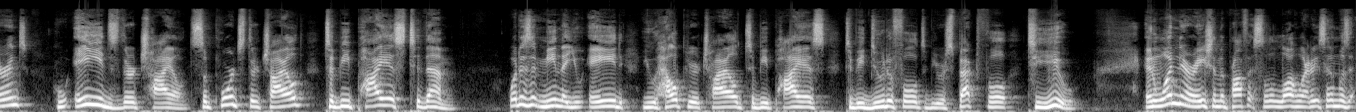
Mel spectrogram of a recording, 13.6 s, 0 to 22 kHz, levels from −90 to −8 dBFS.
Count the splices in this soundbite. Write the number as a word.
zero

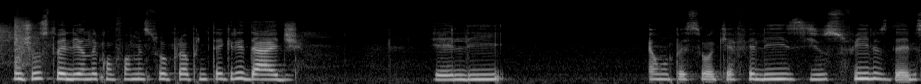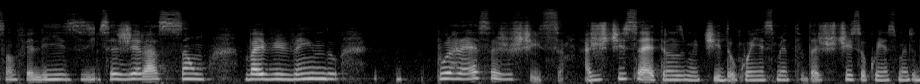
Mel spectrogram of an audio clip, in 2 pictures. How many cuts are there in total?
two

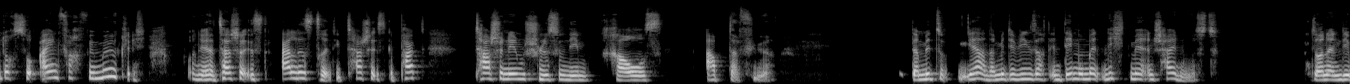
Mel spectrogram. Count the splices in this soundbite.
two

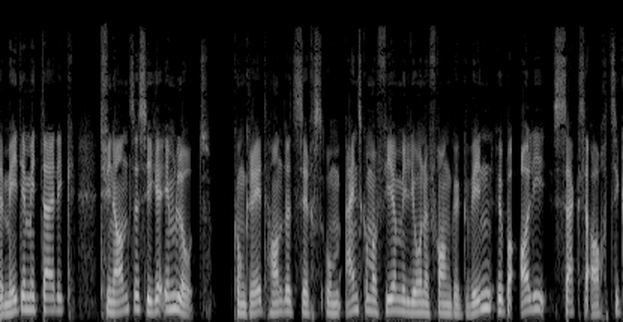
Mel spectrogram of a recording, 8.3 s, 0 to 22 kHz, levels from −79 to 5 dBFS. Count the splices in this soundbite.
zero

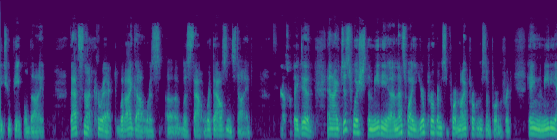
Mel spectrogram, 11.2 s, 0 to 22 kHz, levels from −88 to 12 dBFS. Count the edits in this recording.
one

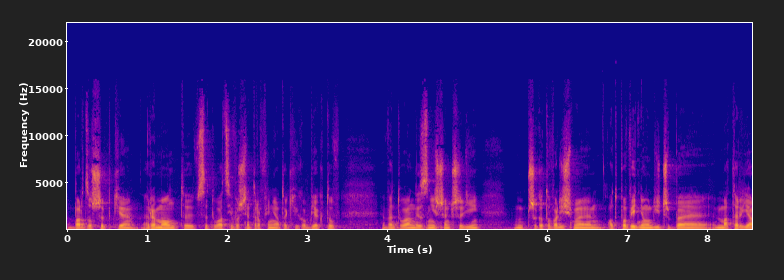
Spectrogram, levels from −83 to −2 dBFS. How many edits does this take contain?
zero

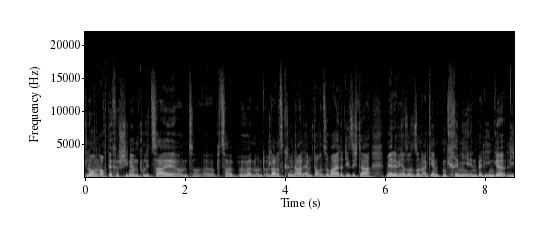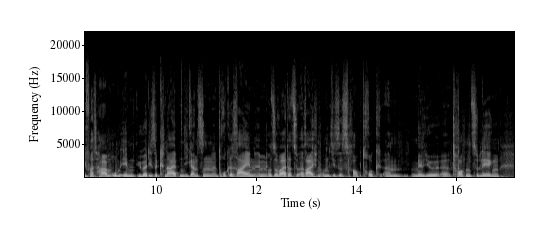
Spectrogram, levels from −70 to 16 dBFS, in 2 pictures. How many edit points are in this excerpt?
one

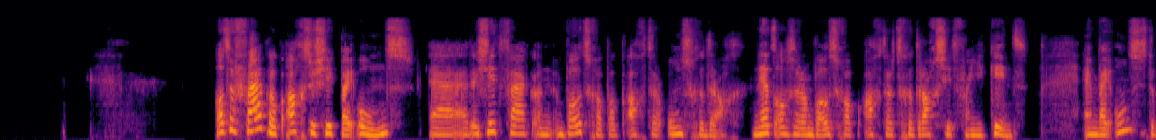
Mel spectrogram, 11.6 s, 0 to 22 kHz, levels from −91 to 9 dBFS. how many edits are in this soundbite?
zero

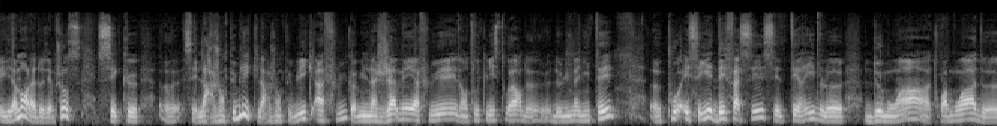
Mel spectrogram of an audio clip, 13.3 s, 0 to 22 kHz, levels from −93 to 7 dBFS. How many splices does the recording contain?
zero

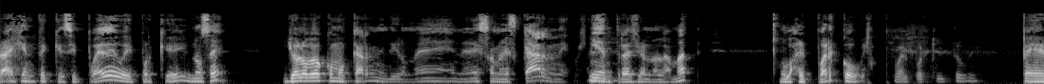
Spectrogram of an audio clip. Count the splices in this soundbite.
one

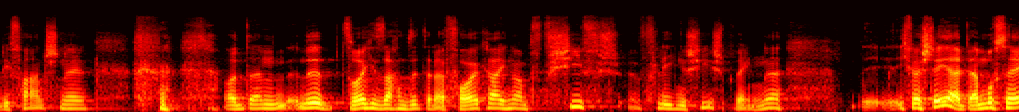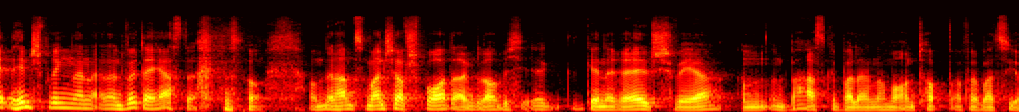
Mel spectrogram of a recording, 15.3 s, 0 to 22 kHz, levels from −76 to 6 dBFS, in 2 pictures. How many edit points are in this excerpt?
zero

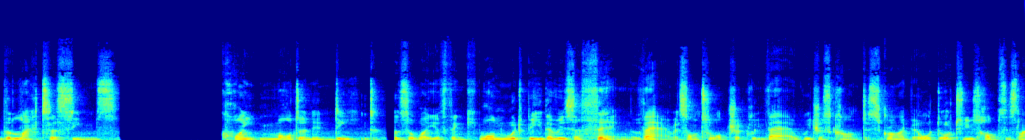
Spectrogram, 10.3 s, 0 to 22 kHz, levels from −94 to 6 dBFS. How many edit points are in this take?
one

